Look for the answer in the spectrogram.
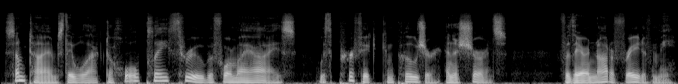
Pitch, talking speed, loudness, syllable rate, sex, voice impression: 95 Hz, 205 wpm, -21 LUFS, 6.4 syllables/s, male, masculine, adult-like, slightly thick, cool, slightly intellectual, calm, slightly sweet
